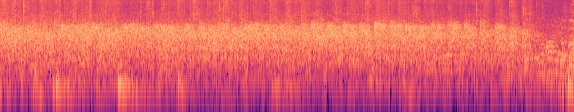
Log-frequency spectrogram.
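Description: Church congregation at a Brazilian missions service claps in praise, a loud continuous wash of many hands lasting throughout, with voices mixed underneath and a brief tail-off at the end.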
